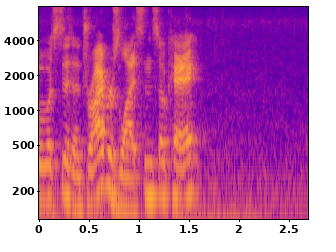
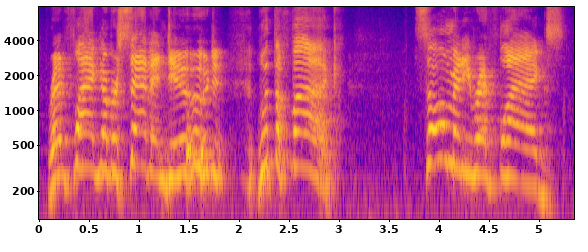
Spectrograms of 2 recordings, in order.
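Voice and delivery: panicked high yell; 7 semitones higher, 4 dB louder than usual. Real, not acted. Panicking at horror game.

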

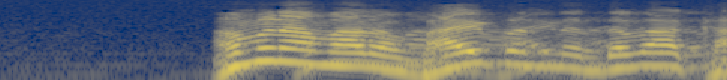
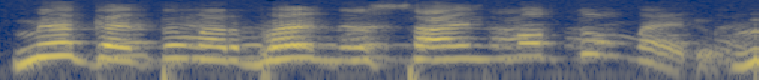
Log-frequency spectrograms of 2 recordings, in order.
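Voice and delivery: higher, whiny tearful protest; hammed-up tearful excuse; mock crying wife; 7 semitones higher, 4 dB quieter than usual. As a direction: whimper your innocence like a guilty wife. Wife defending herself, crying.

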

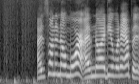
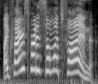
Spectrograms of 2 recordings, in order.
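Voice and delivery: higher, drawn-out enthusiasm; gleeful emphasis; 6 semitones higher, 4 dB louder than usual. Real, not acted. Player tells viewers how fun fire spread is, gleeful. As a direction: gush about it, stretching the words. Repeats it with mounting relish.

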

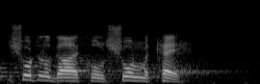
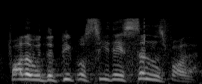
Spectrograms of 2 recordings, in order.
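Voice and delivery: higher, louder mock preaching prayer; hammed-up sermon disguised as a prayer; preachy prayer; 6 semitones higher, 3 dB louder than usual. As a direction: lecture the room while pretending to talk to God. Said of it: "you also get these preachy prayers".

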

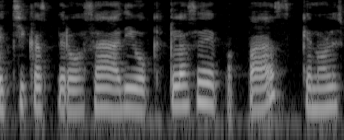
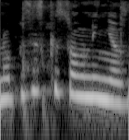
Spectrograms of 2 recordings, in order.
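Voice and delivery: mocking excuse; 6 semitones higher, 6 dB louder than usual. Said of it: "A veces dicen".

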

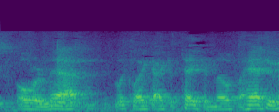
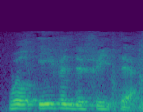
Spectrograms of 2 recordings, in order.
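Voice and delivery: normal talking voice

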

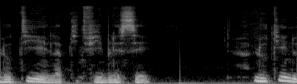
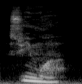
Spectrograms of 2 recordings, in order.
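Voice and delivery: mildly pressing order; a touch of urgency; urgent half-voice call; 3 semitones higher than usual. A narrator's reading. Hankins at the door calling the hypnotised Lottie, urgent. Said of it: "cria à demi-voix d'un ton pressant".

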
